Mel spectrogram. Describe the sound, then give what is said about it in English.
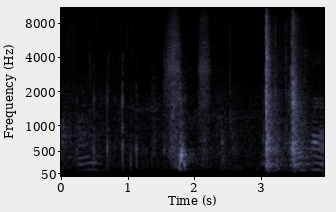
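A door swings open with a soft whoosh, then shuts a moment later with a sharper thud, while muffled voices murmur in the background. “Oh, you're going past me, you're not taking the door with me.”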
